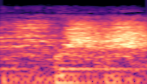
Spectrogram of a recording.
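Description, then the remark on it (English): A large crowd protesting against China's zero-COVID policy, chanting and shouting together, a dense roar of many voices that surges louder partway through and stays strong. No single voice stands out. “That call was taken up by others at the remarkable protests against the zero-COVID policy that swept through cities weeks later.”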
